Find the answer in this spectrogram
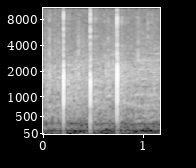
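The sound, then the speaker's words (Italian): Three sharp, evenly spaced handclaps ring out in quick succession over a quiet background at a political gathering in Pontida, sounding like the scattered start of applause rather than a full crowd ovation. “veramente grazie di cuore, un applauso meritatissimo a tutti, grazie.”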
